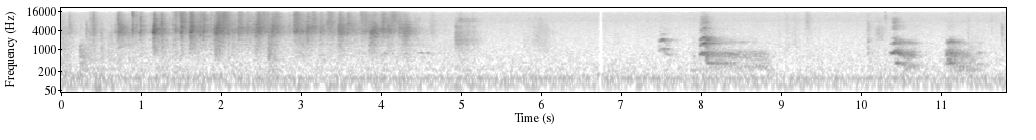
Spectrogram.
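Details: Kitchen camera at a Cavalier King Charles Spaniel home on a cloudy Monday morning, with puppies and mothers present. Hissing, clattering noise fills the first seconds, then three short barks come at intervals over a faint indoor hum.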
